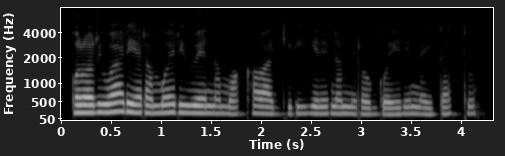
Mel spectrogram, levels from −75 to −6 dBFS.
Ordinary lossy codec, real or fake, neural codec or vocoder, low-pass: none; fake; codec, 16 kHz, 16 kbps, FunCodec, trained on LibriTTS, 50 frames a second; 7.2 kHz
